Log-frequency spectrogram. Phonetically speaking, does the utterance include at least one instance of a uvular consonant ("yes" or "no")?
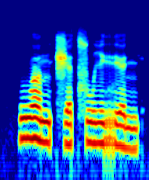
no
